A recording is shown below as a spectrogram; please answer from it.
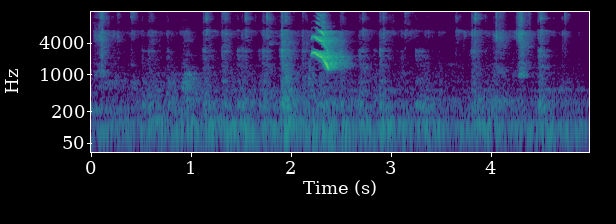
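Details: Pair of rose-ringed parakeets feeding on apple and orange pieces without seeds; one loud, grating squawk that slides downward, surrounded by rapid clicking and pecking taps.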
